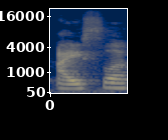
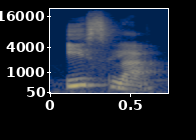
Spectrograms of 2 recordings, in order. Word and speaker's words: Isla: this spelling is that it actually spells Isla and Isla in Spanish means Island so if you think about it in a Spanish form her name is Island crown and I just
